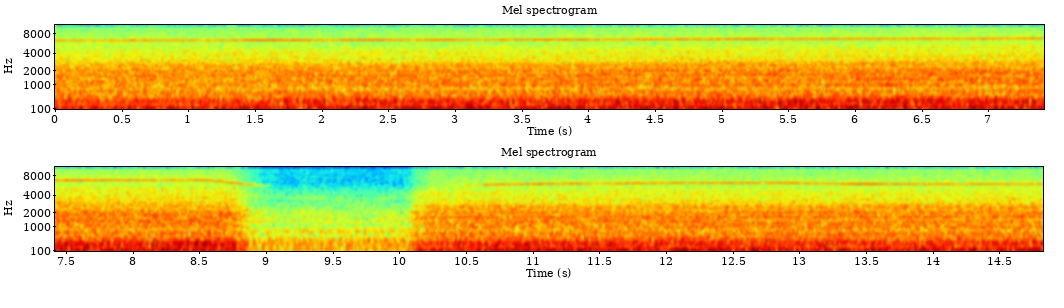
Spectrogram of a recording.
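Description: A heavy truck engine drones steadily, briefly dropping away for a moment.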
